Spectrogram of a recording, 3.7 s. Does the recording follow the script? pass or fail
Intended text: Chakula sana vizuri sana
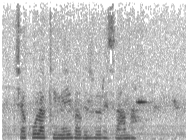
fail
